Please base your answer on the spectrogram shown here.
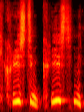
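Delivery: high, anguished name-calling; desperate calling. A narrator's reading. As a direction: call out to a lost beloved. Raoul calls out desperately for Christine.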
